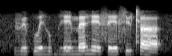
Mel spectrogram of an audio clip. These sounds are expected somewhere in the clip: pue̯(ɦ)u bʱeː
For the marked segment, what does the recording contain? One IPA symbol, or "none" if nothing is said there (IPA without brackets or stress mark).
ɦ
